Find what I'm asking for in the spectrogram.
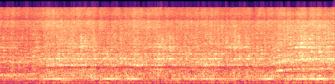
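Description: Electric mixer creaming softened butter with sugar for a marble cake, giving a steady, loud, continuous whirring drone with no pauses throughout.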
